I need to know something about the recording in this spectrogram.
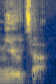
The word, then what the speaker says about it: Muta: I kind of felt myself say it like a little weird, but yes, it's the Great Muta.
